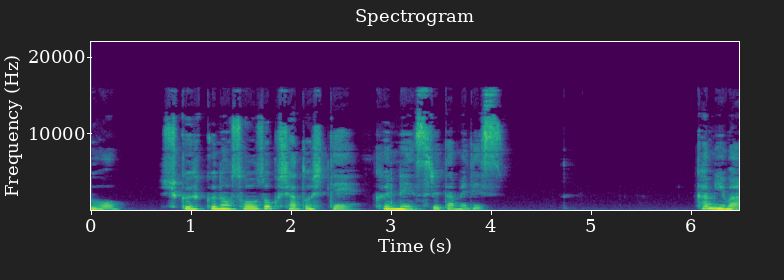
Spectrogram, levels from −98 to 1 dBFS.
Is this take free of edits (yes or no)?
yes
